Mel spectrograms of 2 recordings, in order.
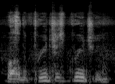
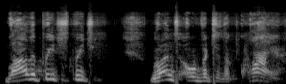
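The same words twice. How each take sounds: First: Said in the usual way. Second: Excited. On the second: Real, not acted. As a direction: let the excitement lift the line. Excited retelling, higher and louder.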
